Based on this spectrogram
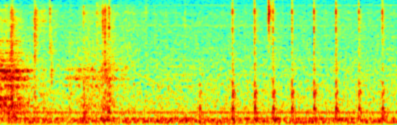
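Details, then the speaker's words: Gemstik joystick dome switch just re-stuck onto the PCB with a single piece of sellotape: crisp, evenly spaced clicks on each press. It is now clicking properly where it wasn't before. "That's actually clicking where it wasn't before. So that's that button done."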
